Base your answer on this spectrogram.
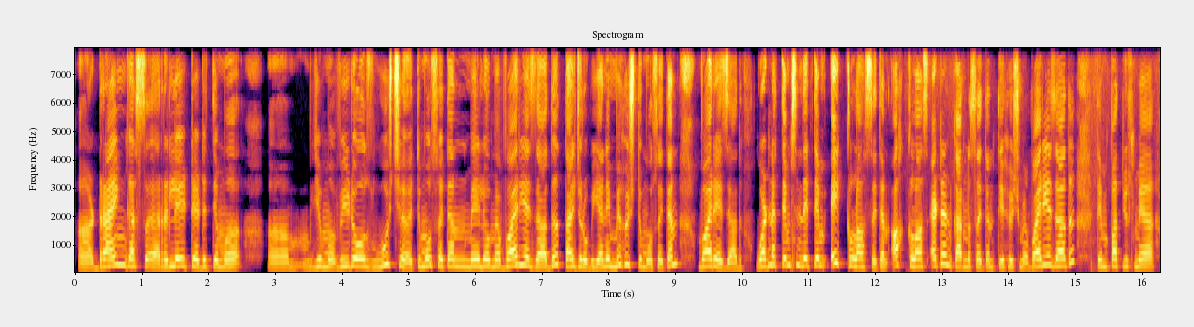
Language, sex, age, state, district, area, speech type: Kashmiri, female, 30-45, Jammu and Kashmir, Baramulla, rural, spontaneous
